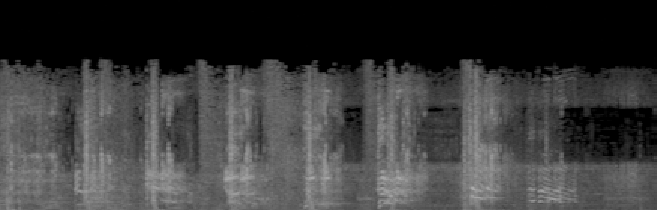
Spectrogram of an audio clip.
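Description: A young woman laughs and taunts with animation.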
